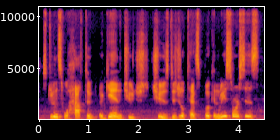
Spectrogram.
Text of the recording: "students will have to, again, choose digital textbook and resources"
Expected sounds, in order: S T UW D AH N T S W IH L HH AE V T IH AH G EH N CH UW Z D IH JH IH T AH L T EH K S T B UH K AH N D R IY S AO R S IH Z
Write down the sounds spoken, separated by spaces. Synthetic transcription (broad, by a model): S T UW D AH N T S W IH L HH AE F T IH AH G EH N CH UW Z D IH JH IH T L T EH K S T B UH K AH N R IY S AO R S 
